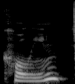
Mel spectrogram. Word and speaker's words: choline: So my question for you, first and foremost is, what is choline? And am I pronouncing it correctly? – Yes, you're pronouncing it perfectly, of course.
